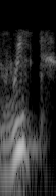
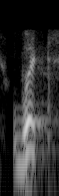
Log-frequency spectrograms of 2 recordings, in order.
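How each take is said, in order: First: The vowel is a long 'ee' sound. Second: The vowel is a short 'i' sound. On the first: "sometimes that slips to he's got a lot of wheat" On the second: "just trying to think of an I sound, like um, wit"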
